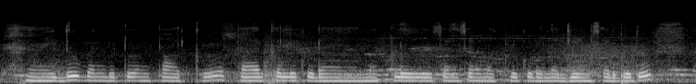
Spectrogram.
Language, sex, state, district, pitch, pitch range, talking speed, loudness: Kannada, female, Karnataka, Bijapur, 170 Hz, 160-180 Hz, 130 wpm, -20 LUFS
